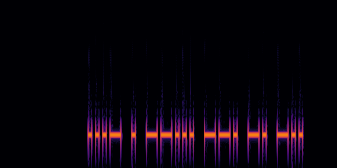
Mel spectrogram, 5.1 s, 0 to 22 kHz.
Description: Morse code, heard as a keyed tone, about 22 wpm, 700 Hz. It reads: VE7GND
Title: DXCC-100 Call Signs - 6 Characters - 22wpm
